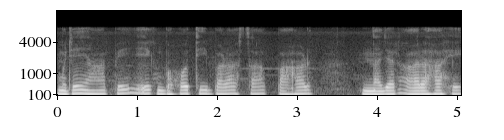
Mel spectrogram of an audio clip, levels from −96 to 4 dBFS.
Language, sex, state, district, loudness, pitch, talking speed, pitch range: Hindi, male, Uttar Pradesh, Muzaffarnagar, -14 LUFS, 145 Hz, 130 wpm, 135-150 Hz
